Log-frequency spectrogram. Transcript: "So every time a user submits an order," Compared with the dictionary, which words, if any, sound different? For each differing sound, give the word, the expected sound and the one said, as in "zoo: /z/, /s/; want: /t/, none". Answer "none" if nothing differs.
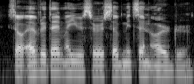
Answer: user: /z/, /s/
